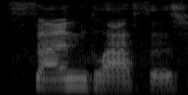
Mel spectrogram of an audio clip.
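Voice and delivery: put-on a low, careful "Sunglasses" for children to repeat; modelled word. Shown as a demonstration. Teacher leads children in repeating the word. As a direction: model "Sunglasses" for the class to echo. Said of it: "Can you say it with me?".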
